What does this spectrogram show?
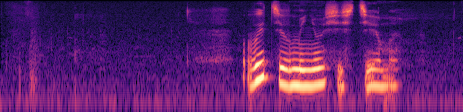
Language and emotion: Russian, sad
